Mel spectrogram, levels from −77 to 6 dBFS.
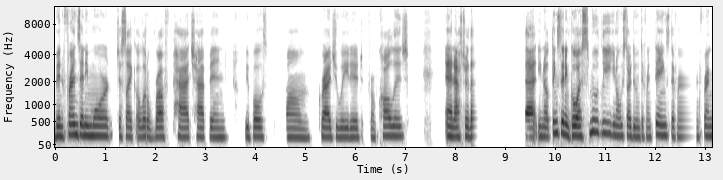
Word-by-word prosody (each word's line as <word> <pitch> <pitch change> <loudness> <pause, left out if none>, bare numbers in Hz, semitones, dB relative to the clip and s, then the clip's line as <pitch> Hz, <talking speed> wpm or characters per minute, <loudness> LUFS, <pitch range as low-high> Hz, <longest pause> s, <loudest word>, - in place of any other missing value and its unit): been 195 -1 +3
friends 220 +2 +3
anymore, 200 -1 +2
just, 190 -1 -6
like, 180 -2 -2
a - - -4
little 185 -1 -1
rough 180 +2 -1
patch 180 -2 -2
happened. 175 -1 -3 0.4
We 185 - -2
both, 180 0 -2 0.4
um, 170 -2 -4 0.2
graduated 175 -1 -1
from 175 -2 -9
college, 195 0 -2 0.7
and 190 -2 +5
after 185 +1 +1 1.1
that, 180 +2 +6
you 190 - -2
know, 185 -1 0
things 250 +5 +1
didn't 225 -6 +5
go 205 +1 +7
as 195 -2 +3
smoothly, 250 +2 0
you 230 -3 -2
know, 200 - -1
we 200 - -2
started 195 -1 -2
doing 180 -1 -2
different 180 -1 -9
things, 210 -3 +1
different 180 -1 -8 0.3
friend 195 -1 -1
185 Hz, 160 wpm, -21 LUFS, 180-200 Hz, 1.1 s, go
